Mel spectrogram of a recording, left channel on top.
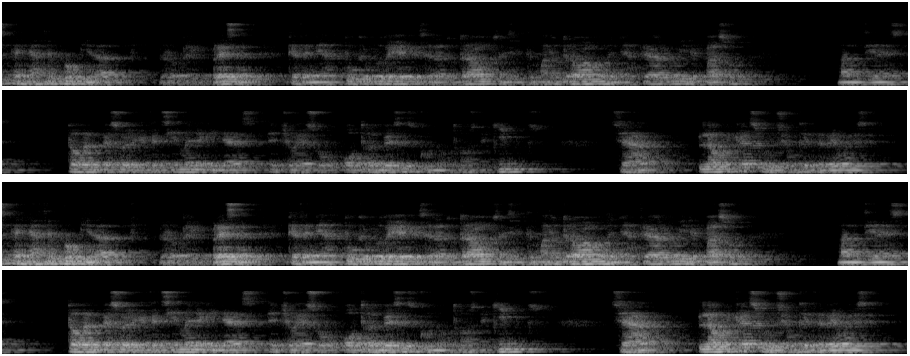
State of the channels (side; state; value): left; quieter; 5.0 dB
